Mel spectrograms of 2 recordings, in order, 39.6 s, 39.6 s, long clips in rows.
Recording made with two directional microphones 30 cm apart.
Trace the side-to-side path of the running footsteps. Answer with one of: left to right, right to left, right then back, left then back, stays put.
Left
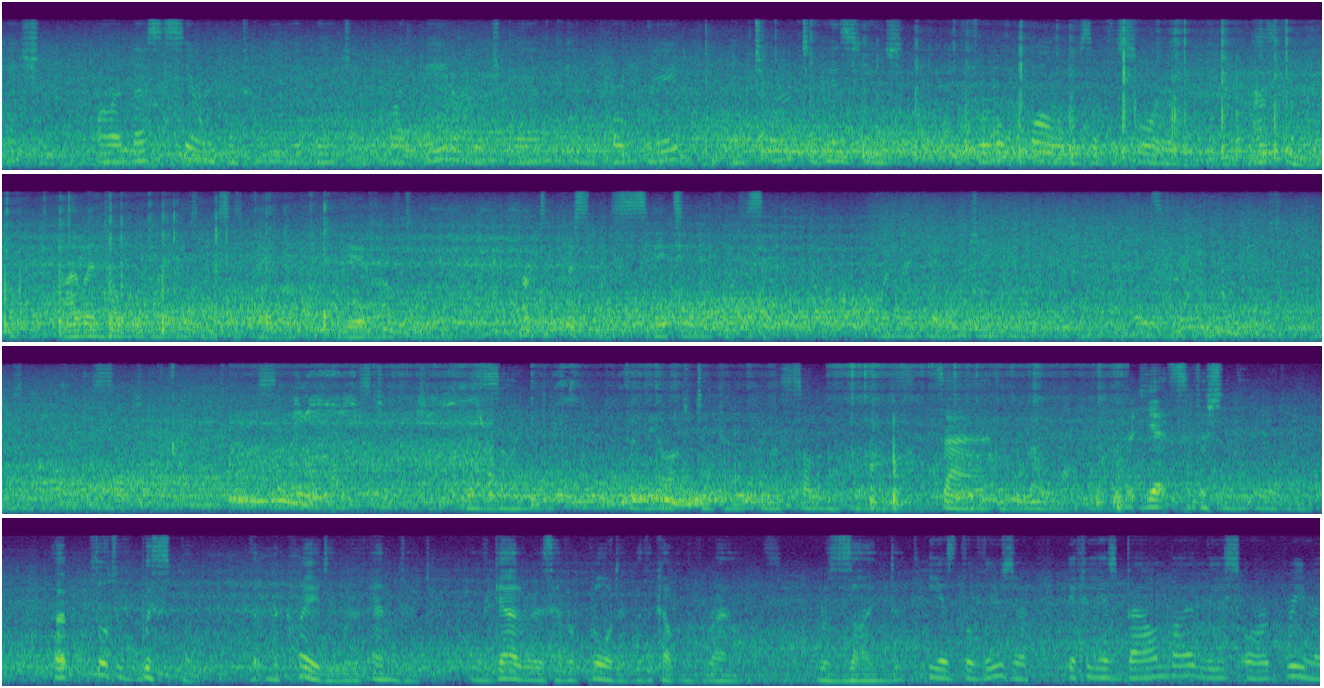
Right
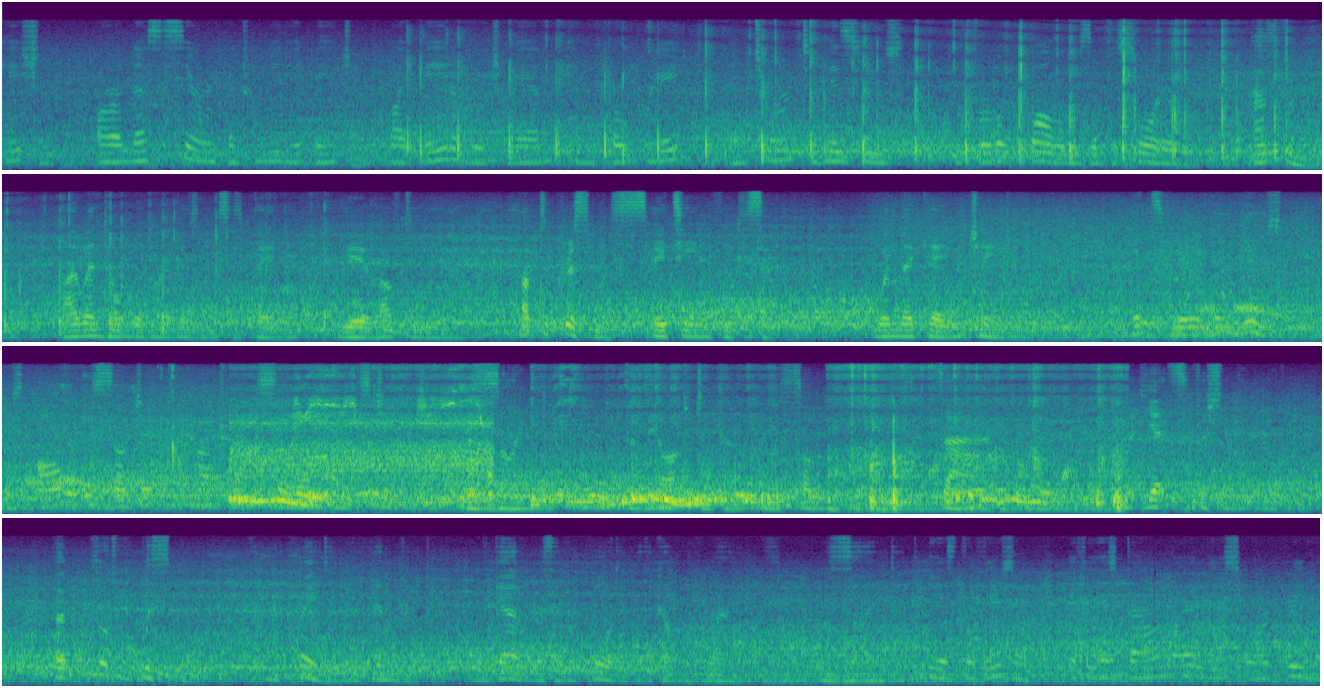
right to left.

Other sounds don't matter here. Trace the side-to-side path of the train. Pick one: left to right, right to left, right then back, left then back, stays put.
left to right.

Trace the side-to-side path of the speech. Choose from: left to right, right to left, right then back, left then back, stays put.
right then back.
